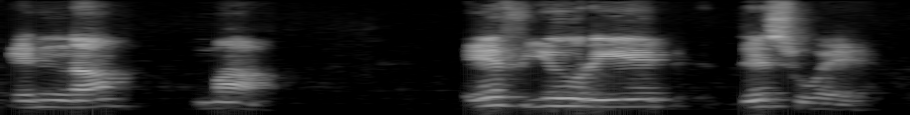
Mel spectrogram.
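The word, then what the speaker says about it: إنما: Don't try to stretch between inna and ma, otherwise it will pronounce like this one, meaning will change. So make sure that in the tajweed, in the recitation of the Quran, you do a proper pronunciation, innama, not inna ma.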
